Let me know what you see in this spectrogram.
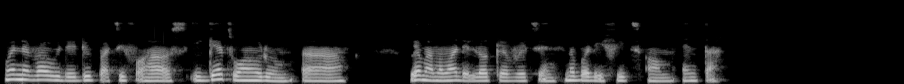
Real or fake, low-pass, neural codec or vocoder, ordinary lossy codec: real; 7.2 kHz; none; none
